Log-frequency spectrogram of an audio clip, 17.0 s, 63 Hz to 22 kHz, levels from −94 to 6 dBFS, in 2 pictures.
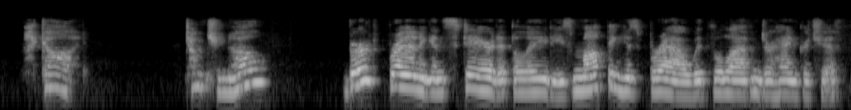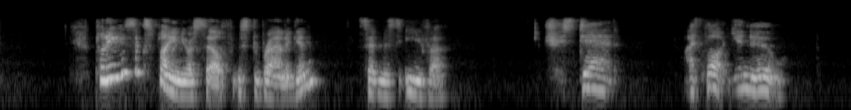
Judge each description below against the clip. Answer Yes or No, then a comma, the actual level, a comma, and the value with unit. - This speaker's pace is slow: Yes, slow, 115 wpm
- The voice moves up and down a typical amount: No, wide, 7.0 semitones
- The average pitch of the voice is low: No, medium, 180 Hz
